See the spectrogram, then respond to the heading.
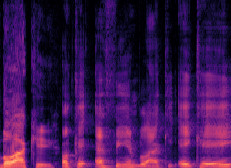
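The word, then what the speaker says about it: ブラッキー: How do you say it in Okay, Effie? it's Effie and Blackie.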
